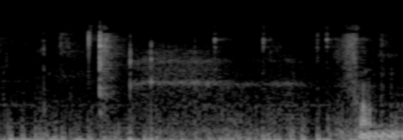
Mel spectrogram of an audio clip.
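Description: A few faint computer mouse clicks, then a man's voice starts near the end.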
